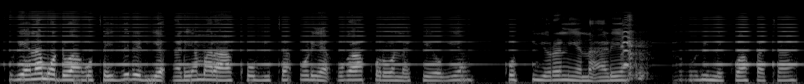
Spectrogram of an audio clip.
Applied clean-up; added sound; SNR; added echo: neural mask model RNNoise.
